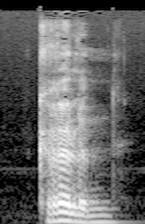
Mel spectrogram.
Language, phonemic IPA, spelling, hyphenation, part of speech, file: Dutch, /ˈkrʏ.lə(n)/, krullen, krul‧len, verb / noun, Nl-krullen.ogg
- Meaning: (verb) to curl; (noun) plural of krul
